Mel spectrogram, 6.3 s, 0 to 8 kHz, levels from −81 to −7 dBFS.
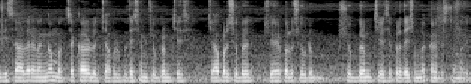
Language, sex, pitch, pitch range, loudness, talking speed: Telugu, male, 120 Hz, 115-125 Hz, -18 LUFS, 145 wpm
